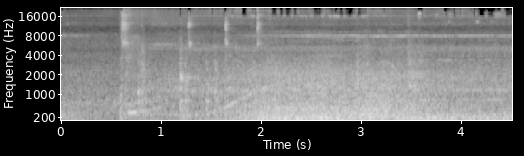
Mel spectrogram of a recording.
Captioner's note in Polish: dźwięk motocykla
